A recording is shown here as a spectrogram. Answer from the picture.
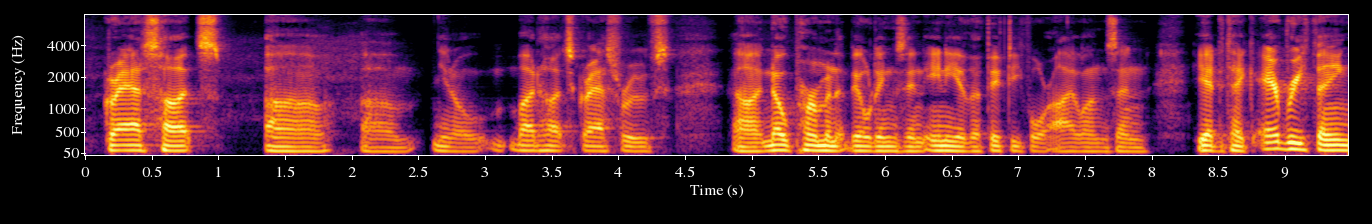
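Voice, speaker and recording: In a Southern US accent, a man talks at a fairly low pitch and a fairly slow pace. His intonation stays fairly even on a very clean recording with a silent background. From US South, lower Alabama. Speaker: nonprofit executive director. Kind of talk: podcast interview. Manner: hesitant, many fillers.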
